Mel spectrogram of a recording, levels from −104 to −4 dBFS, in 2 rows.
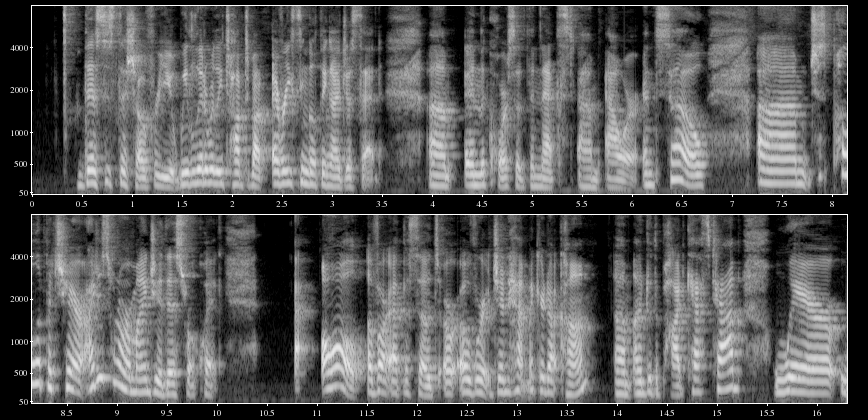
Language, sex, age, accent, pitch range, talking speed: English, female, 30-49, American, 170-215 Hz, 205 wpm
